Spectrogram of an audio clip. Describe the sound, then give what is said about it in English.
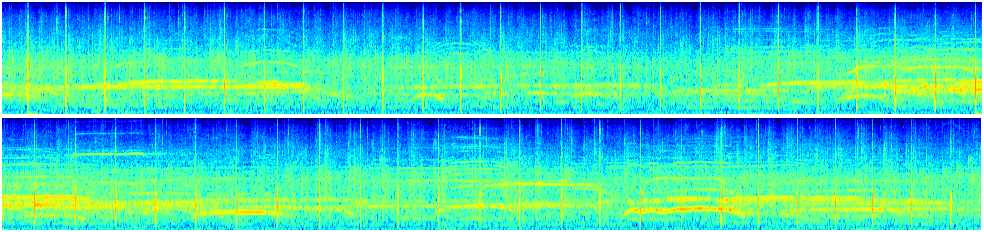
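Sustained applause from a large audience welcoming the first class of students of a school of ministry, who have come down to the front; a dense wash of clapping that swells slightly midway, with scattered cheers and voices mixed in throughout. “So would you help me welcome our first class of Maranatha School of Ministry students?”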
